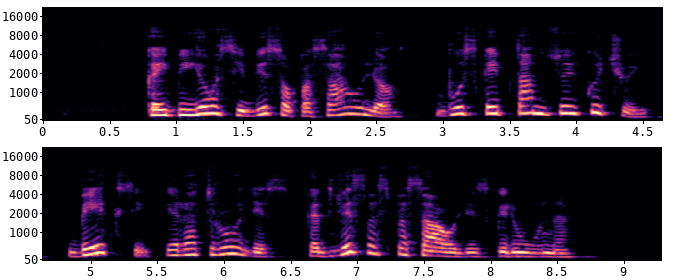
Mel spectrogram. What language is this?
Lithuanian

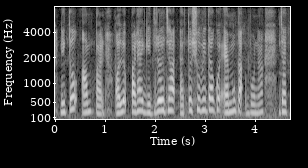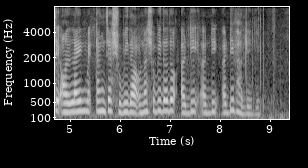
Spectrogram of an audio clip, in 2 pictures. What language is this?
Santali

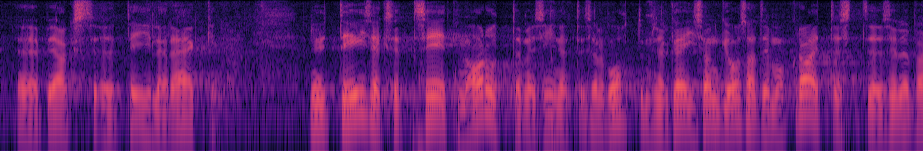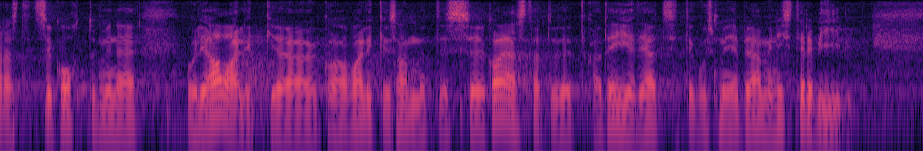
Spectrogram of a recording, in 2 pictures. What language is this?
Estonian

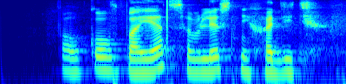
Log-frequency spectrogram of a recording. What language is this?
Russian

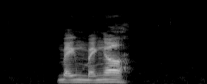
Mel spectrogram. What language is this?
Cantonese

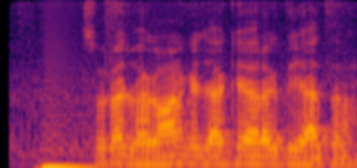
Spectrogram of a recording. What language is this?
Bhojpuri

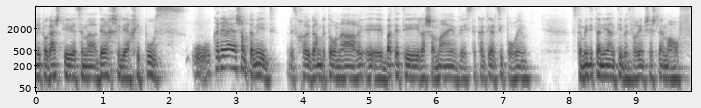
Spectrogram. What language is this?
Hebrew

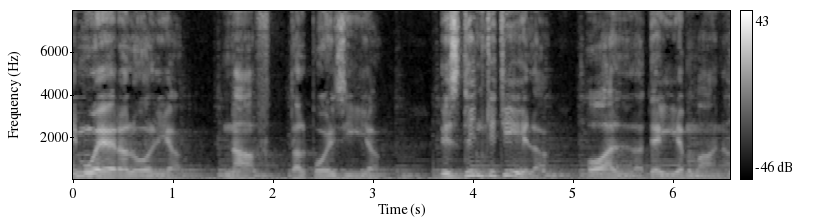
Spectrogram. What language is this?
Italian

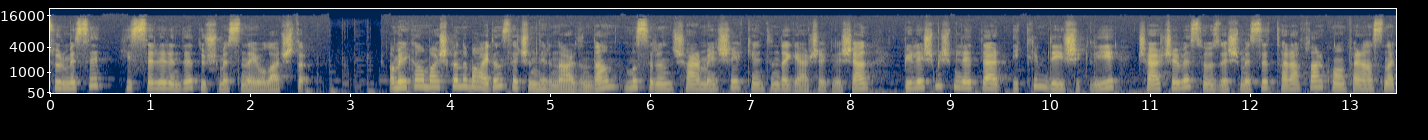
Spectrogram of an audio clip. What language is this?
Turkish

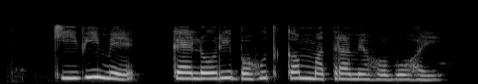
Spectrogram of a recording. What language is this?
Magahi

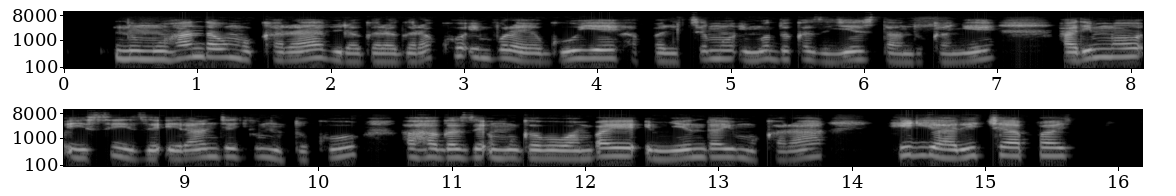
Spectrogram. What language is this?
Kinyarwanda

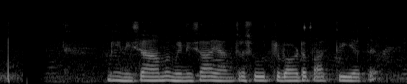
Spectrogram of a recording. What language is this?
Sinhala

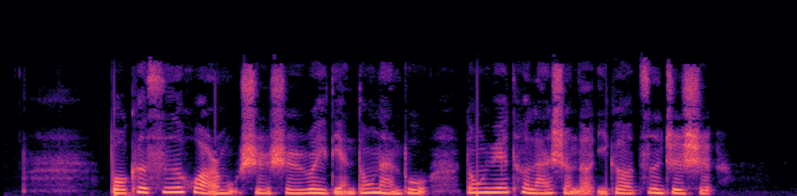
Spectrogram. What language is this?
Chinese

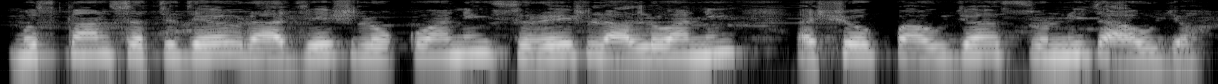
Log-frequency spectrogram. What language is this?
Sindhi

